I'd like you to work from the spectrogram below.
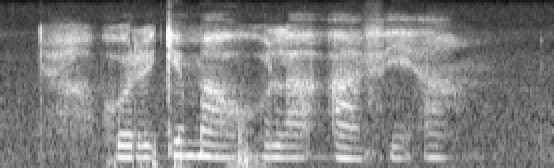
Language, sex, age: Southern Sotho, female, 19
